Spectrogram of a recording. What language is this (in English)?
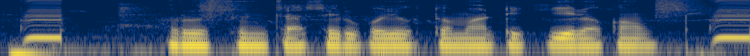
Bangla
